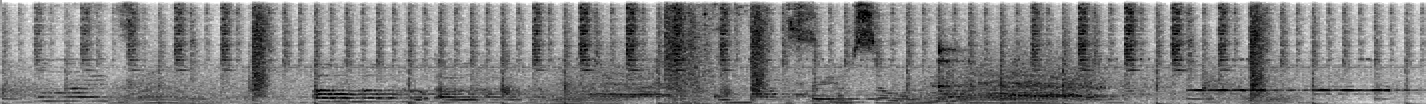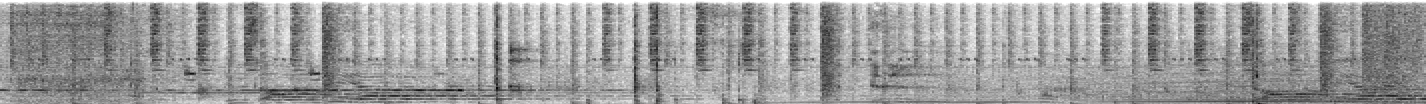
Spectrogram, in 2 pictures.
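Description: Street racing in the video game Sleeping Dogs: engines rev and shift through gears in a loud, continuous run, with tire squeals and skids, music underneath and a brief voice partway through.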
